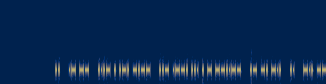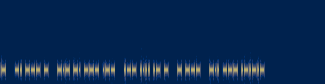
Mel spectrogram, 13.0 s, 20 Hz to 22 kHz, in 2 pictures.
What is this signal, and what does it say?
Morse code, heard as a keyed tone, about 46 wpm, 700 Hz. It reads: I AM VERY UPSET, AND I DO NOT KNOW WHAT TO DO.
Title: Sentences from Top 1000 Words - Review Part 5 - 45wpm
